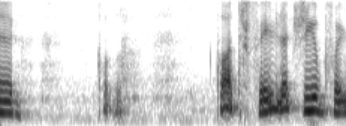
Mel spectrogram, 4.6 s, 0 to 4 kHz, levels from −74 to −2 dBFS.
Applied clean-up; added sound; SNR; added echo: none; none; none; none.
